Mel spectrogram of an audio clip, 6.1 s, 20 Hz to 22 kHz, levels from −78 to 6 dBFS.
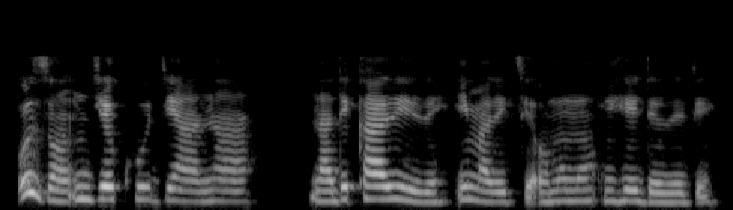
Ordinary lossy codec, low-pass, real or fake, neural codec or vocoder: none; 7.2 kHz; fake; codec, 44.1 kHz, 7.8 kbps, Pupu-Codec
